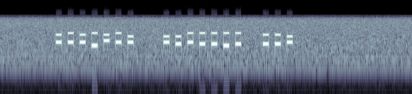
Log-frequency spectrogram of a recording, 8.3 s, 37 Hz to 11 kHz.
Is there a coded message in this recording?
Yes: DTMF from 1.1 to 5.9 s, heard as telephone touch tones, dialled by machine, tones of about 120 ms, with phone line noise. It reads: 8983097 7496636 557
